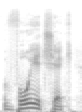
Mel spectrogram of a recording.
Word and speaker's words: Vujicic: My name is Nick Vujicic, pronounced Vujicic.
